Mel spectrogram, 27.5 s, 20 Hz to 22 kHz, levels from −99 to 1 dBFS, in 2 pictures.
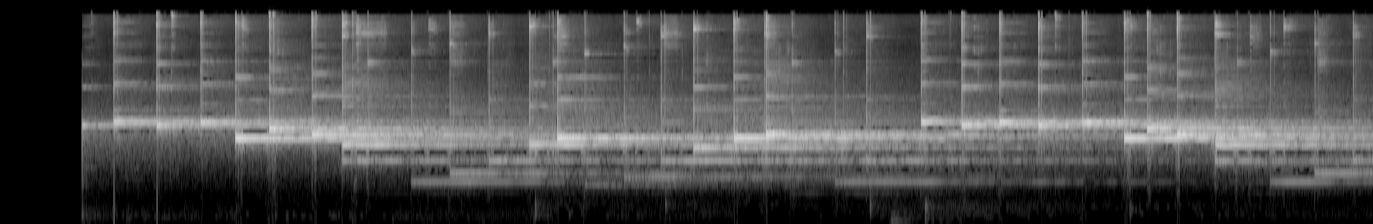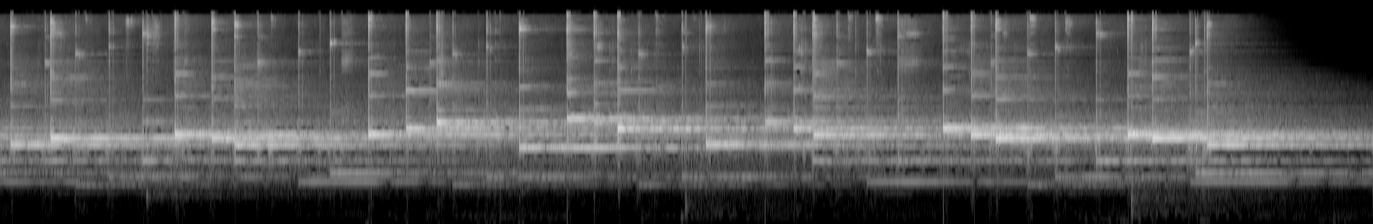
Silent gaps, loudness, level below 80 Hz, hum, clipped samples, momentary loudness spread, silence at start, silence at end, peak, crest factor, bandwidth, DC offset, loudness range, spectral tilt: none; -20 LUFS; under -90 dBFS; none; under 0.1%; 11 LU; 0.8 s; 0 s; -2 dBFS; 22 dB; 17.5 kHz; under 0.1%; 4 LU; 8.5 dB/octave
